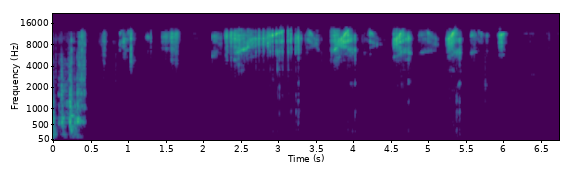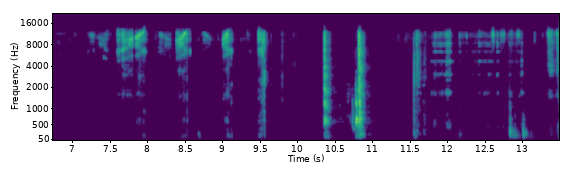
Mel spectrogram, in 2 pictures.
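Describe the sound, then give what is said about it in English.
Scissors trim material to size for a terrarium, giving a faint, irregular run of short, crisp snips and clicks separated by quiet pauses. “just need to cut off a little bit more.”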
